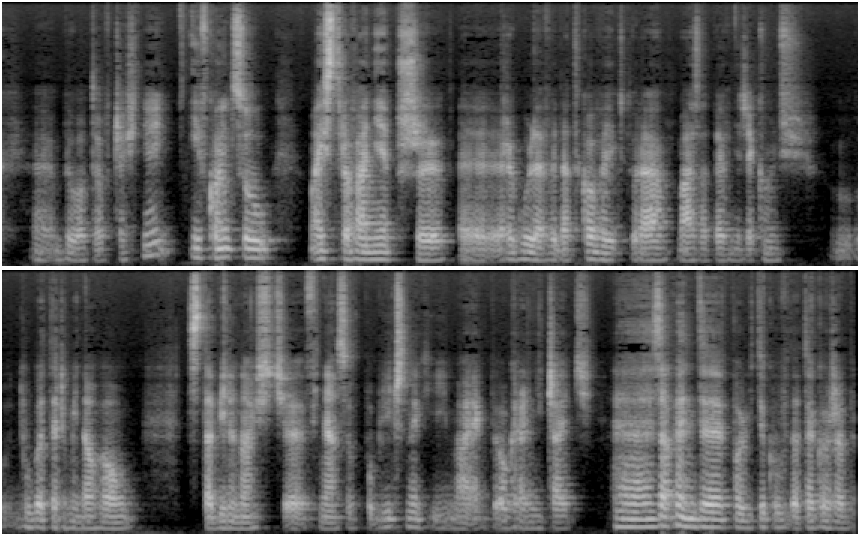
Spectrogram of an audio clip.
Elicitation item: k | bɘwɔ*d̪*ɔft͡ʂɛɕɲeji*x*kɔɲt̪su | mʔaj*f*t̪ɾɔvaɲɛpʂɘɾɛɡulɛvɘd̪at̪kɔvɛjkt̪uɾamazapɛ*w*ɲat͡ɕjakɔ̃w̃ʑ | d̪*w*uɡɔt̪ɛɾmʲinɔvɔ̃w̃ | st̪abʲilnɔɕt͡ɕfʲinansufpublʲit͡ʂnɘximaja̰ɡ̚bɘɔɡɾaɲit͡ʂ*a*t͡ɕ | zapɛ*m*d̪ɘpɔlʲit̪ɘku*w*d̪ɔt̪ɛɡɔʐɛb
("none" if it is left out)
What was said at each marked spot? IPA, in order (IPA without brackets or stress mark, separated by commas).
t̪, f, s, v, w, a, n, v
